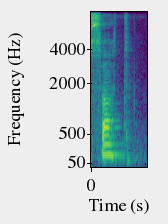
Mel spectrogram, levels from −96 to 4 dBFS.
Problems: none marked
